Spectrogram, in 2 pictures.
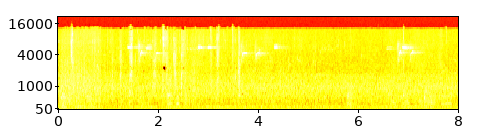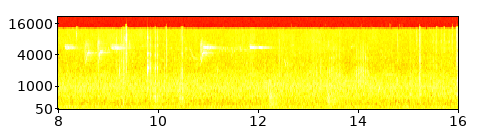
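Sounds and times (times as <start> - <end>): outdoor background noise: 0.0 - 16.0
small bird chirping: 1.3 - 5.7, 6.6 - 14.3.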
